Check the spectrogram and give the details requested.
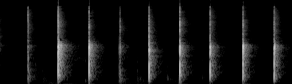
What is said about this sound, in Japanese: まずご報告なんですけど、あの、皆様からですね、えー、応援していただき、ランダムギフト応募券、えー、達成することができました。拍手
